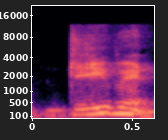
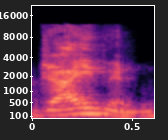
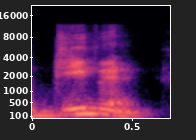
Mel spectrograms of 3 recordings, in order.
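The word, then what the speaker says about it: driven: উচ্চারণটা হচ্ছে রিটেন, ড্রিভেন নট ড্রাইভেন, ড্রিভেন।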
